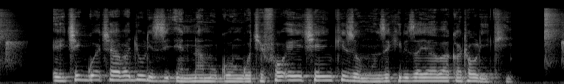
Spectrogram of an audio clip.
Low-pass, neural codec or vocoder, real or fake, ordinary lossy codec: 14.4 kHz; none; real; none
